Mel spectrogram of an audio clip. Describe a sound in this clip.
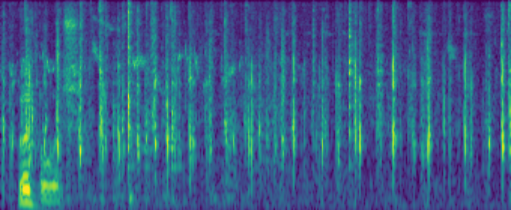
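A carriage rattles along behind trotting horses.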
